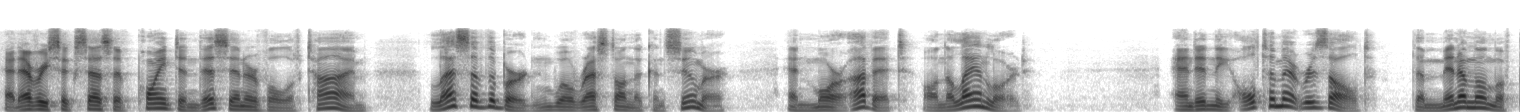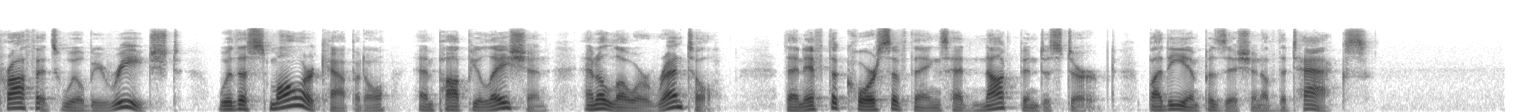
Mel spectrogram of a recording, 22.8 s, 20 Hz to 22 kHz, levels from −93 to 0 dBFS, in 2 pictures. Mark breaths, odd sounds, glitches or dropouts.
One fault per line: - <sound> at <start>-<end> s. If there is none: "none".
none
